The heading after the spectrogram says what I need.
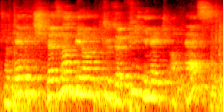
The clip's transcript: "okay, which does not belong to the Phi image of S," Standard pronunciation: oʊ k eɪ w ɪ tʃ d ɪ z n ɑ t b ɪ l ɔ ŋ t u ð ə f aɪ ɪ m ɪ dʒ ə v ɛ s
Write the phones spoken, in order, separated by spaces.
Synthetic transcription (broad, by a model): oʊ k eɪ w ɪ tʃ d ɪ z n ɑ t b ɪ l ɔ ŋ t u ð ə p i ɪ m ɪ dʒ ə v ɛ s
